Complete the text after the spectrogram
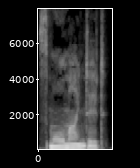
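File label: "small minded", English, British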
